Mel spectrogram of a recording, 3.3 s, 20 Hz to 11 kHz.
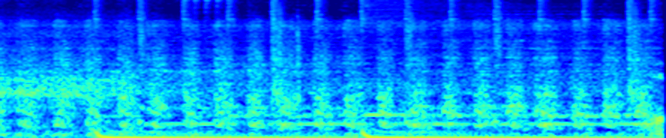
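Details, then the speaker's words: Honda Civic 8th gen no-start on a freezing morning; the owner suspects a broken key not making contact. The starter spins steadily with a couple of brief catches but never fires and runs. "maybe cuz you guys heard it we had a small crank you know like a small turnover sorry enough to tell me that the car you know indicate they wa"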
